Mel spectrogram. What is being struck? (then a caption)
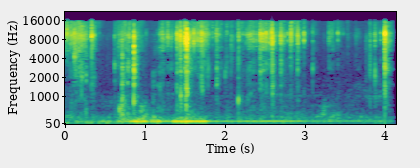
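Bar soap cut with a knife. A metal knife blade shaves and carves flakes off a palm-sized solid bar of old, dried vintage soap held in one hand. The result is an irregular run of crisp, bright scraping and crunchy cutting strokes over a faint steady low hum, ending with a sharp snap near the close.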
